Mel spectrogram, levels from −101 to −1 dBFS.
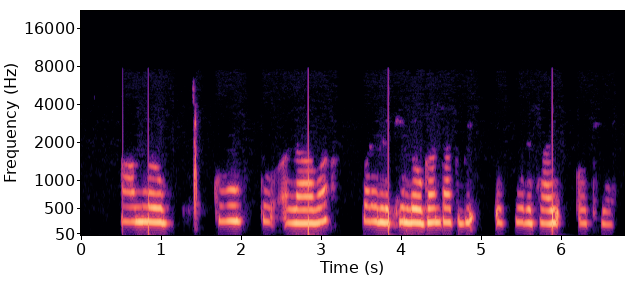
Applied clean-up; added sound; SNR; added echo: none; none; none; none.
